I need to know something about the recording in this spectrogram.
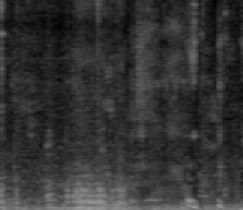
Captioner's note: zipper hissing; chuckles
